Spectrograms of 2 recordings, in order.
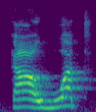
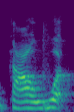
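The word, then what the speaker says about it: kawòt: Carotte. Rappelez-vous, le W, c'est comme un petit OU. Carotte.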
